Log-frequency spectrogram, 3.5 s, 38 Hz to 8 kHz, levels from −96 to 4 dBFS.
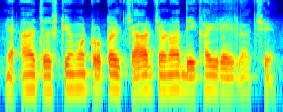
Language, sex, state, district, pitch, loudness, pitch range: Gujarati, male, Gujarat, Navsari, 115 Hz, -18 LUFS, 105-120 Hz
